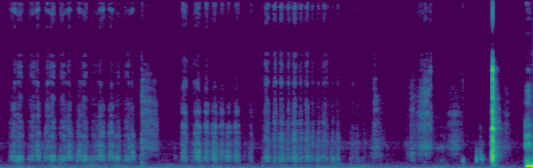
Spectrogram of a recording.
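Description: Graphite pencil shading on a small paper tile: faint, scratchy strokes in short quick runs. Near the end comes a single sharp click as the pencil is set down on the bamboo board.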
